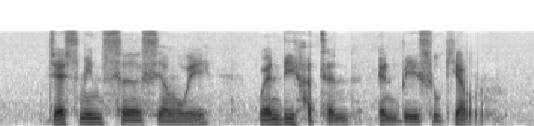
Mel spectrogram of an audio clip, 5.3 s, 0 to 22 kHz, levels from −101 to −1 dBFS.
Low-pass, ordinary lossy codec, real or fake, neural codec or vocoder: none; none; fake; codec, 16 kHz, 4 kbps, X-Codec, HuBERT features, trained on balanced general audio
